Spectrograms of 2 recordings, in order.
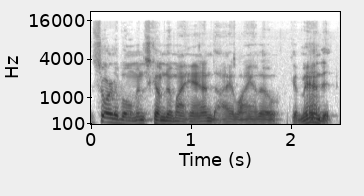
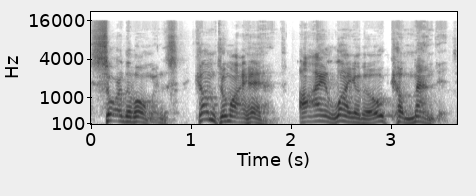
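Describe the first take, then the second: First: It is spoken in a relaxed, conversational way. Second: It is spoken in a bold, dramatic, energetic way. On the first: "As I'm sitting here talking to you guys" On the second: "But on television"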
